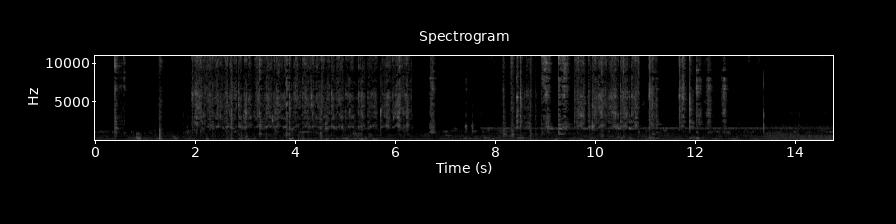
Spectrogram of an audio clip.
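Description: Faint scraping and clinking of a metal fork stirring tomato sauce in a small stainless steel saucepan, in two stretches of rubbing noise broken by scattered sharp clicks.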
